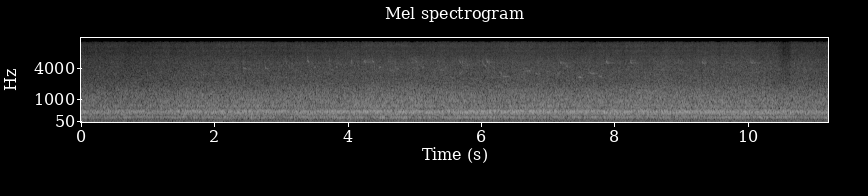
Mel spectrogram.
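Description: Dense, steady buzzing of many honey bees crowding around queen cells on a rearing frame taken from a starter colony, a continuous insect hum holding level throughout with no talking.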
